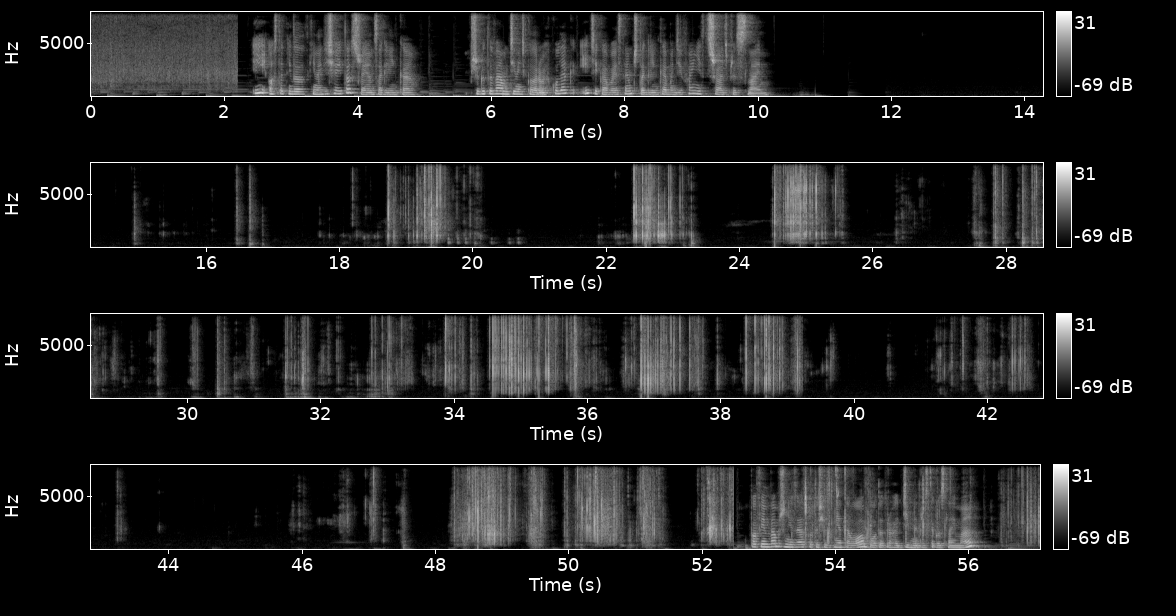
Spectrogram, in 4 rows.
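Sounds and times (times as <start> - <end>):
clay balls crackling in slime: 17.5 - 20.6, 21.8 - 23.6, 24.4 - 57.0.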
